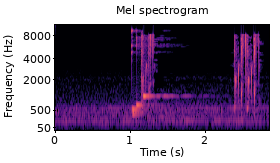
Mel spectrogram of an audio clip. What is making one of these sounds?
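A game menu opens with a short chime.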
